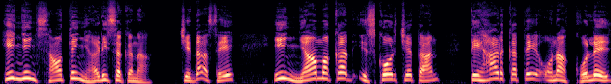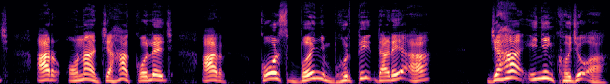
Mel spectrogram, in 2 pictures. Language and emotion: Santali, angry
